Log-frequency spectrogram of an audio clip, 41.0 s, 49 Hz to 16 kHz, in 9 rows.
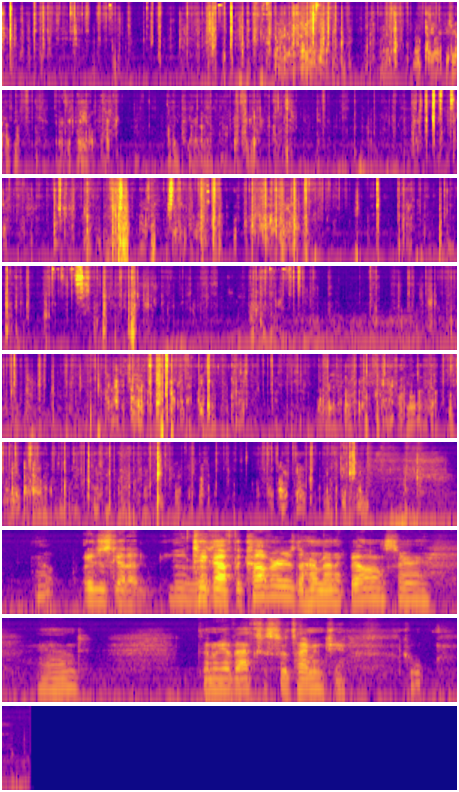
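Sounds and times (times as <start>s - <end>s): hand tools clinking on metal: 0.0s - 4.3s.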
